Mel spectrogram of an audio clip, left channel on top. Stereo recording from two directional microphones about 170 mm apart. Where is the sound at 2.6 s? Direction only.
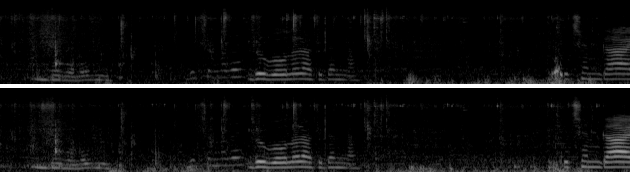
5° right (ahead or behind).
